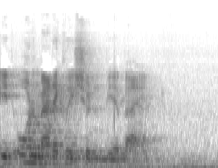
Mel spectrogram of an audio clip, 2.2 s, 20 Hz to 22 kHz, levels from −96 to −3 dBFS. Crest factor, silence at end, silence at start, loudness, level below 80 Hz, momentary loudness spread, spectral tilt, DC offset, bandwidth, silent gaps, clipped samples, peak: 18 dB; 0 s; 0 s; -35 LUFS; -52 dBFS; 21 LU; -5.5 dB/octave; under 0.1%; 14 kHz; none; under 0.1%; -20 dBFS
